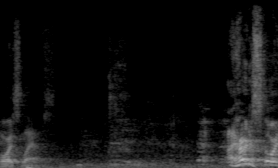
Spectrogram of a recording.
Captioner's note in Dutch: licht gelach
